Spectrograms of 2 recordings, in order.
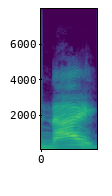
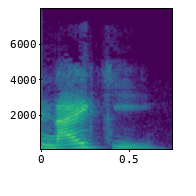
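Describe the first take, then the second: First: It uses the European pronunciation. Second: It uses the American pronunciation. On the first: "you say Nike. Oh, so that's a European influence" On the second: "I say Nike. I think Americans"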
